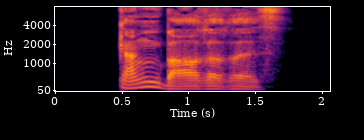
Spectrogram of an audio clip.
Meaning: strong/mixed nominative/accusative neuter singular comparative degree of gangbar
- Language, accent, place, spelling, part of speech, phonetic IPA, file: German, Germany, Berlin, gangbareres, adjective, [ˈɡaŋbaːʁəʁəs], De-gangbareres.ogg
